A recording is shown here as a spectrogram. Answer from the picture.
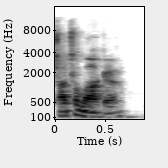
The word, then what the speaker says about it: chachalaca: It's called a chachalaca, and it's not a made-up word. It's C-H-A-C-H-A-L-L-C-A, I think. I'm sure I butchered that. It's called chachalaca.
